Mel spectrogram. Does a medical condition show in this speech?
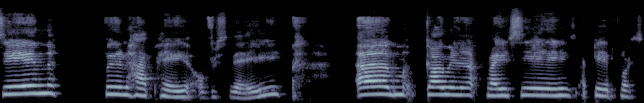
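Yes: Down syndrome; from birth, major heart surgery at 5 months old.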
